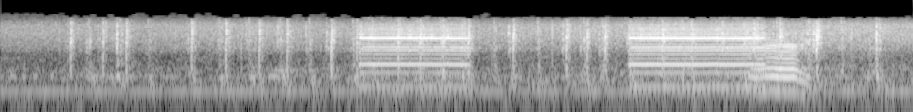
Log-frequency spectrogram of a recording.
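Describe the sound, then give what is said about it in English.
Rapid, clattering typewriter keystrokes in uneven bursts as Steve types his new book in the late afternoon, broken twice by a loud, steady buzzing tone, the second ending in a downward slide, over a constant low hum. “It's late afternoon, and Steve at his typewriter is trying vainly to concentrate, interrupted repeatedly by the routine of housekeeping.”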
